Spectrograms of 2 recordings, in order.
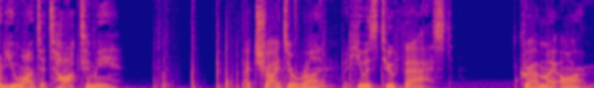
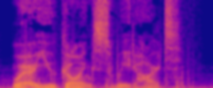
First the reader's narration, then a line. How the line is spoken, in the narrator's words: He said, his voice dripping with malice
